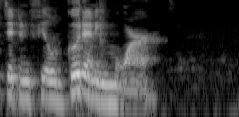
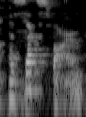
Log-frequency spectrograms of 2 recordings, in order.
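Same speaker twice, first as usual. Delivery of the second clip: whispered; 5 semitones higher, 8 dB quieter than usual. Real, not acted. To the podcast host, whispering the shocking phrase a sex farm. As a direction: whisper a sex farm under the breath, voiceless and soft. Repeating taboo phrase under breath.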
